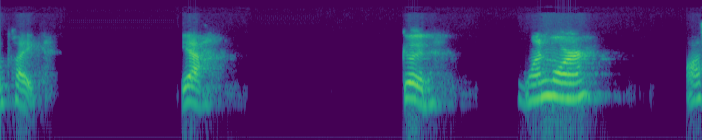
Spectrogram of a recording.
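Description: A young woman speaks calmly in short phrases, close to a microphone.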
